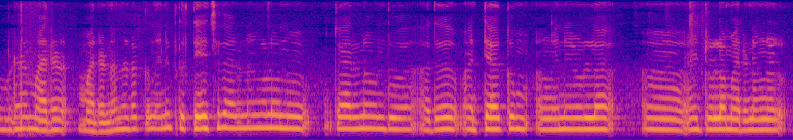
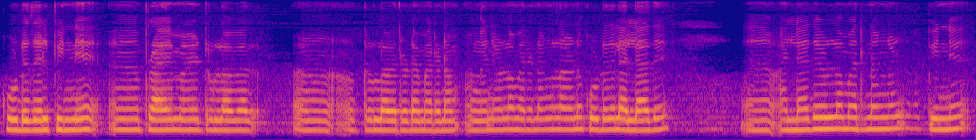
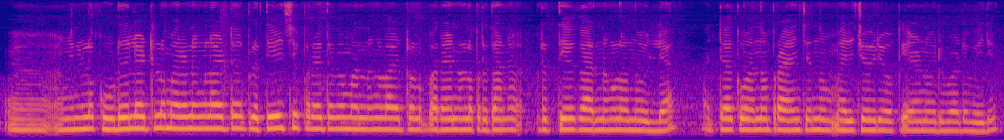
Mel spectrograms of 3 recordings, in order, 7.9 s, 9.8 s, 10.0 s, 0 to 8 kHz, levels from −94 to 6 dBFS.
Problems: background sounds at intervals, low volume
